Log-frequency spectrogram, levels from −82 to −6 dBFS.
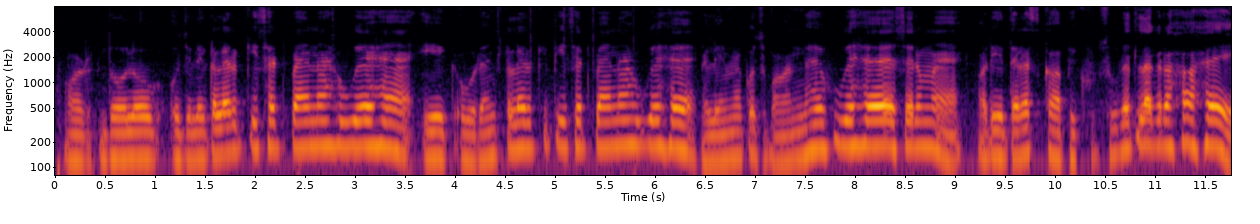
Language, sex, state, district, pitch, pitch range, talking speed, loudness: Hindi, male, Uttar Pradesh, Jalaun, 160 Hz, 130-175 Hz, 190 wpm, -30 LUFS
